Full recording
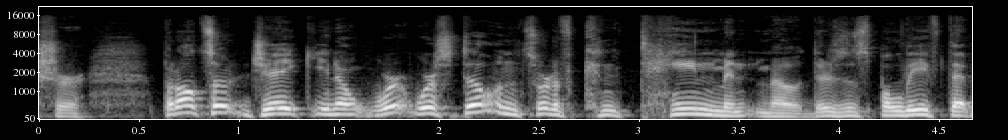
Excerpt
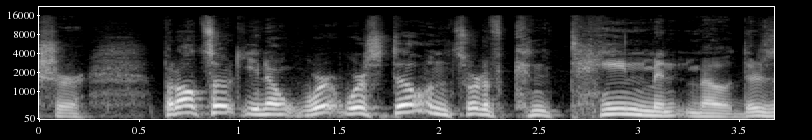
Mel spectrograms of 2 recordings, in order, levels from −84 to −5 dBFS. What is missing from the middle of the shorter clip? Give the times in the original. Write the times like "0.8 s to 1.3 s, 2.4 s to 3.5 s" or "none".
1.0 s to 1.3 s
